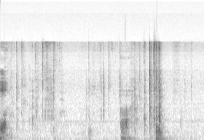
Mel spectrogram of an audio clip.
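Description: Faint light clicks and taps of fingers handling a grosgrain ribbon hair bow, in a short lull between spoken words.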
